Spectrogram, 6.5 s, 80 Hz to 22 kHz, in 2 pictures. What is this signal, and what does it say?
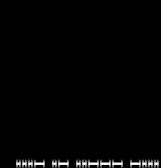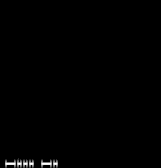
Morse code, heard as a keyed tone, about 20 wpm, 700 Hz. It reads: VA2BBN
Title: DXCC-100 Call Signs - 6 Characters - 20wpm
